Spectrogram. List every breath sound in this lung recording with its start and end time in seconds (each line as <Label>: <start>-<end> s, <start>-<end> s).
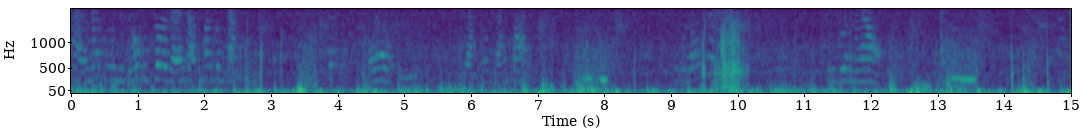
Wheeze: 7.67-8.13 s, 9.70-10.16 s, 13.20-13.66 s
